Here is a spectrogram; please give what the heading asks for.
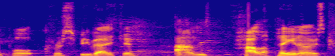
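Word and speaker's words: jalapeño: pork crispy bacon and jalapeno not jalapenos cuz there's no J in the Spanish language that's why if you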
